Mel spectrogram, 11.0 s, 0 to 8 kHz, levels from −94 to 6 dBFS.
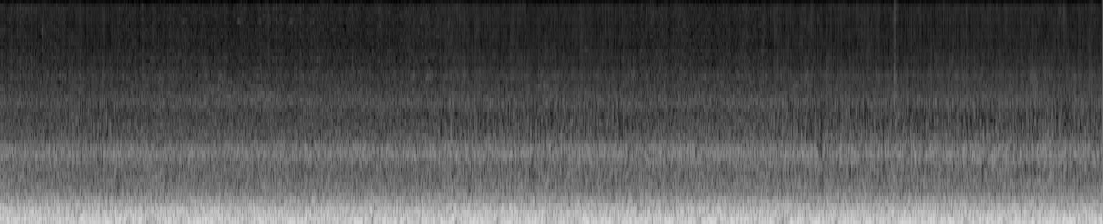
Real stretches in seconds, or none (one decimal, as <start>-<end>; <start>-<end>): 0.0-0.7; 1.2-4.4; 6.3-7.7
